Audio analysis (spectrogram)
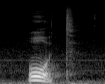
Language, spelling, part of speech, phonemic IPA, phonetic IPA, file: Swedish, åt, preposition / verb, /oːt/, [oə̯t], Sv-åt.ogg
- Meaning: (preposition) 1. for 2. on someone's behalf, for someone's benefit 3. to, towards, in a certain direction; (verb) past indicative of äta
